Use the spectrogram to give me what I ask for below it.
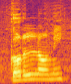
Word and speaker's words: Gorlami: Gorlomi? Lo pronuncio correctamente?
